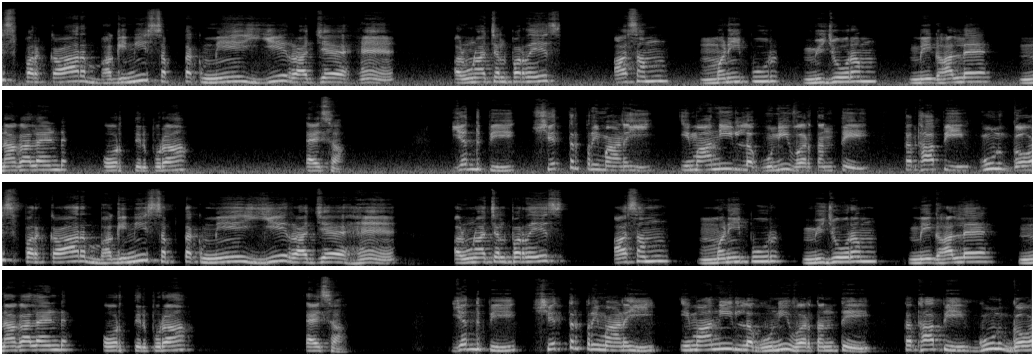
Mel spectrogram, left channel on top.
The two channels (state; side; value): noise; left; rumble, 21 dB below the sound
